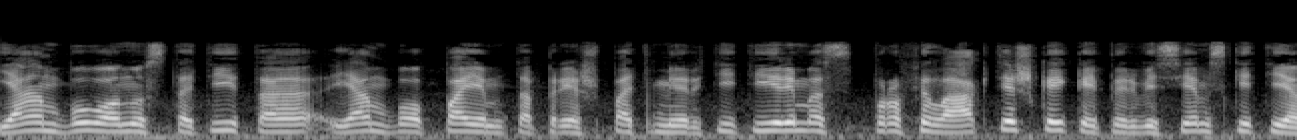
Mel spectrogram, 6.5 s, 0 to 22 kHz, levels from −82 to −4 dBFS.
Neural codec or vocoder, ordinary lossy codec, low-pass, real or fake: none; MP3, 48 kbps; 7.2 kHz; real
